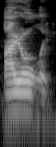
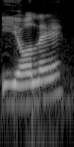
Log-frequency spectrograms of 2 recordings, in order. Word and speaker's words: Ioli: Yeah, but we pronounce it Ioli. And it's actually the Hawaiian word for rat.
